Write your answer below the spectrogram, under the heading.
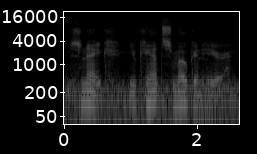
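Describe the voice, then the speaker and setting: Low-voiced stern older colonel. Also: male voice, takes it slowly, noisy background. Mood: firm. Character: Colonel, stern older male military commander. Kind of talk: radio drama acting.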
